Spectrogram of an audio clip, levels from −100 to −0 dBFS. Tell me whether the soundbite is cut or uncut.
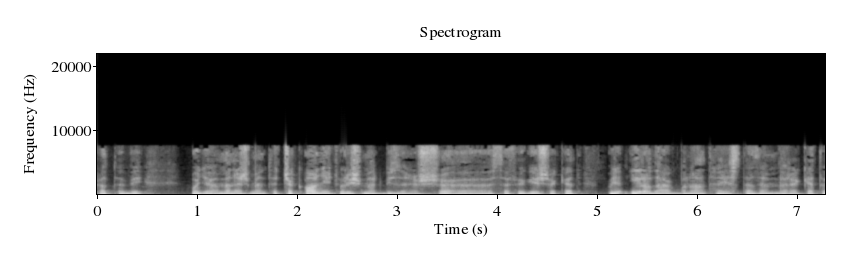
cut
